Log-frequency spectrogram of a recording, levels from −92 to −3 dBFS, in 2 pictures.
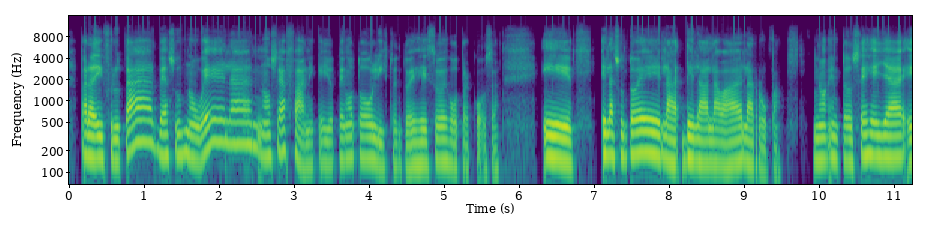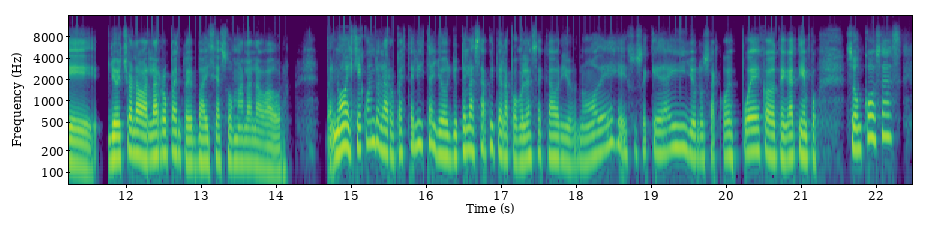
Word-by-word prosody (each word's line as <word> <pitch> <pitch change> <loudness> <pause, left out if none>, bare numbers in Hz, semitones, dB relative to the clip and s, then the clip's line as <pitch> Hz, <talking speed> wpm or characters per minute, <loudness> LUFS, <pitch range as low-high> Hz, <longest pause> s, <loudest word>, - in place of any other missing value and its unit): para 170 -2 +5
disfrutar, 180 - +2
vea 170 -2 0
sus 170 +1 -2
novelas, 250 - +1
no 165 -7 -2
se 180 +4 -3
afane, 130 -10 -2
que 135 -1 -6
yo 135 0 -5
tengo 155 +3 -3
todo 155 -1 -1
listo". 130 -2 -4
Entonces 130 +2 -1
eso 145 +3 -3
es 145 - 0
otra 125 -2 -5
cosa. - - -8 0.6
Eh, 155 -4 +6 0.4
el 175 0 +3
asunto 170 0 +1
de 185 -1 +6
la 145 -4 +2
de 150 +1 +3
la 140 -2 +2
lavada 135 0 +1
de - - +1
la 140 -2 +1
ropa, 110 -5 -8 0.4
¿no? 150 +1 +1
Entonces 150 +2 0
ella, 165 -1 +4
eh, 130 -6 0
yo 160 +2 +5
echo 160 +5 +2
a - - +4
lavar 170 -4 +3
la 170 +1 +4
ropa, 185 +1 0
entonces 145 -5 -2
va 145 - +1
y - - -2
se 155 - -4
asoma 145 -1 -3
a - - -3
la 140 - -3
lavadora: 115 -5 -4 0.5
"Bueno, 200 +6 +4
es 215 - +1
que 220 - 0
cuando 260 +1 -2
la 200 -3 +2
ropa 175 0 -4
esté 190 - -6
lista, 245 +1 -2
yo 180 -5 +1
yo 165 0 -2
te 200 - -1
la 210 -1 +1
saco 215 +4 -3
y 220 - -4
te 185 - -1
la 165 -2 -3
pongo 150 -2 -3
en 150 - 0
la 165 - -1
secadora". 165 -2 -3
Y 150 - -4
yo: 140 -1 -6
"No, 145 +3 -5
deje, 250 +6 -3
eso 190 +2 -10
se - - -9
queda 180 +1 -3
ahí, 220 +1 -2
yo 170 -4 -1
lo 160 0 -5
saco 165 +1 -7
después 190 +4 0
cuando 175 -5 +1
tenga 160 0 0
tiempo". 165 -2 -2 0.4
Son 215 -1 +1
cosas, 315 0 -1
165 Hz, 225 wpm, -20 LUFS, 145-190 Hz, 0.6 s, Eh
